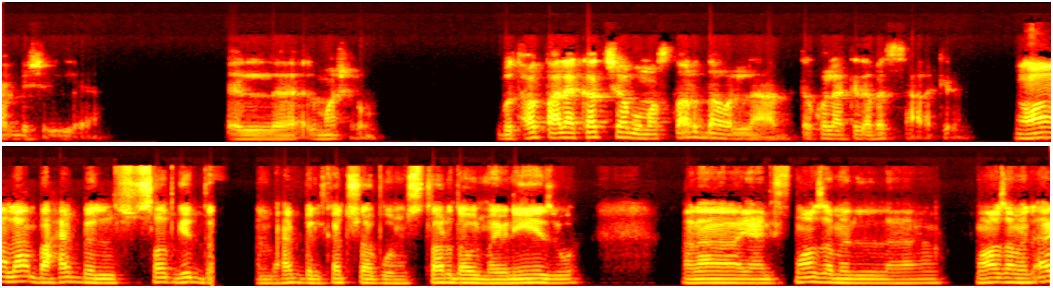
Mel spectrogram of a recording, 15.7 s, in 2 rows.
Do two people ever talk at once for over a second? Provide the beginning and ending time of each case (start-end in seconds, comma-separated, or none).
none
